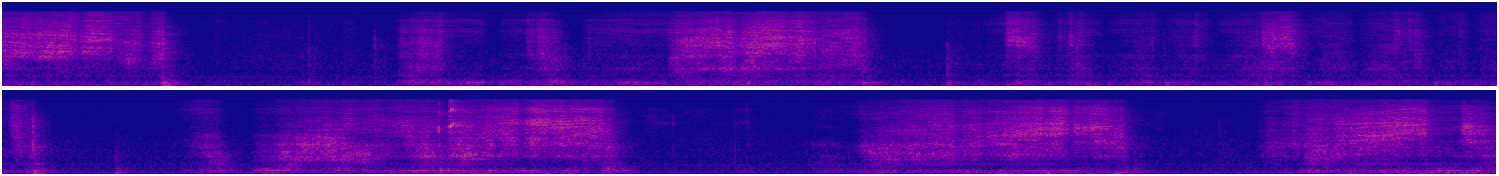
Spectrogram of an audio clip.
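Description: A wooden stylus scrapes long strokes across a black-coated scratch-art card page in a small spiral book, leaving black flakes collecting on the table. The result is a bright, dry rasping scratch that comes in sustained bursts separated by short quiet gaps and lighter, quicker scrapes.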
